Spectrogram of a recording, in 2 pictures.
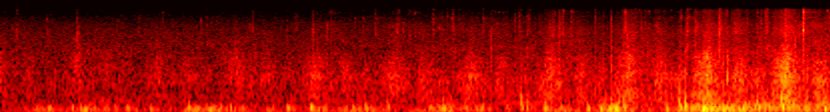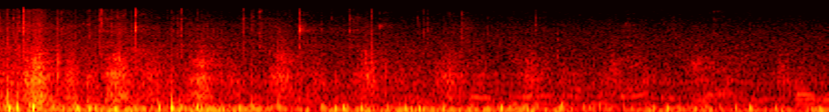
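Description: Hoofbeats of a cantering racehorse on a soft all-weather gallop, a quick rhythm of dull strikes. They grow louder as the horse nears, are loudest about halfway through, then fade as it moves away.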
